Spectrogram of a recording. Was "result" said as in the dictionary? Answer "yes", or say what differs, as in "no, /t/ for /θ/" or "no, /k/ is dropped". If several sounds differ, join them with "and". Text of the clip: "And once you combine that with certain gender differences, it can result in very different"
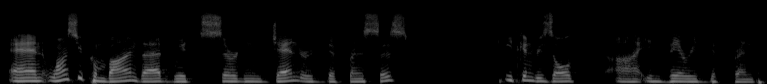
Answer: yes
